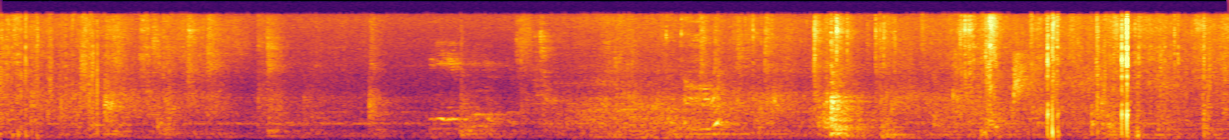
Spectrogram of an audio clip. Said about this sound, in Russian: Да, лифт. Видишь, пока все не заехали, тут такая защитная. Деревяшечка стоит.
